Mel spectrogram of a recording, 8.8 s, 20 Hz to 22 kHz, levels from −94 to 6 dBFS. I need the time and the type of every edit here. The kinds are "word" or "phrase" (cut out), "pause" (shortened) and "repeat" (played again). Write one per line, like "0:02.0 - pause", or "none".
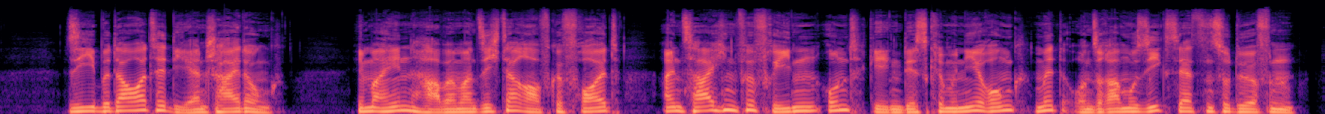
none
